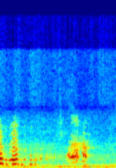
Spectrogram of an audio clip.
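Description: Chickens kept somewhere with freezing winters give two short, bright clucking bursts in the background, one right at the start and another a second later, with quiet in between.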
